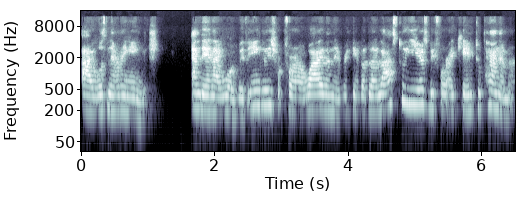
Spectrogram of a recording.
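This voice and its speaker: A woman with a Spanish accent, medium-pitched, with ordinary pitch variation and a very fast pace. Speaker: English teacher. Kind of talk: lecture.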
